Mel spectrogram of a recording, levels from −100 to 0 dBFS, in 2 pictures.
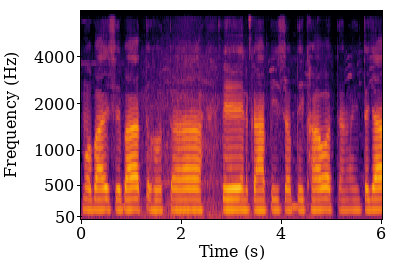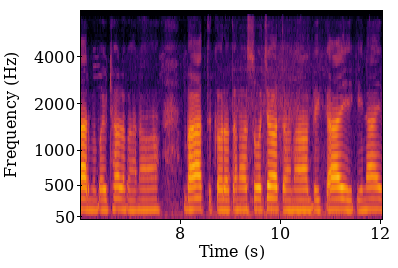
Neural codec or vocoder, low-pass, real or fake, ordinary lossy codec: none; 7.2 kHz; real; none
